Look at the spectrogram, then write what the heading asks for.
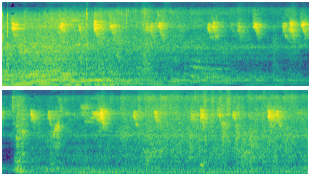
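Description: Small birds chirping repeatedly in short high calls, over a low steady hum that cuts off about halfway through.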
